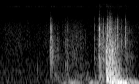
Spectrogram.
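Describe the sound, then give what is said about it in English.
An office door being closed: a few soft scuffs, then a solid, low thunk as it shuts, brief and moderately loud. “steps aside and closes the door”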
